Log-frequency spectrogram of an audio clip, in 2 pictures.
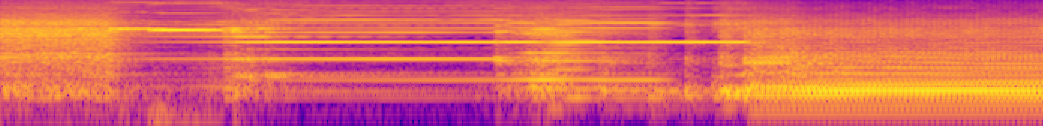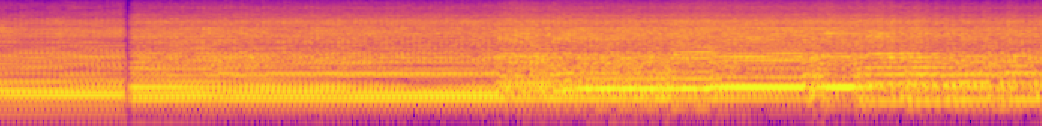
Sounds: playing bass guitar

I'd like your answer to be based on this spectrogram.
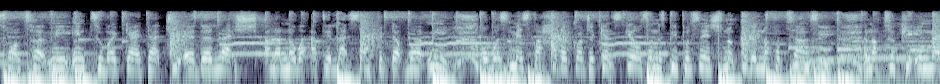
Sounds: music, rhythm and blues

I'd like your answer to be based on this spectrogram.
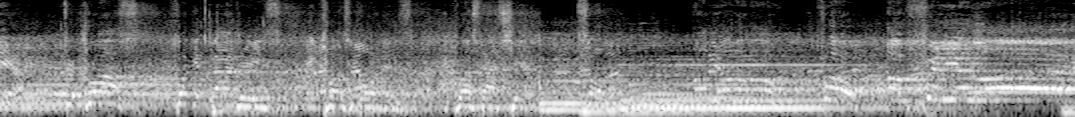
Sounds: music, speech

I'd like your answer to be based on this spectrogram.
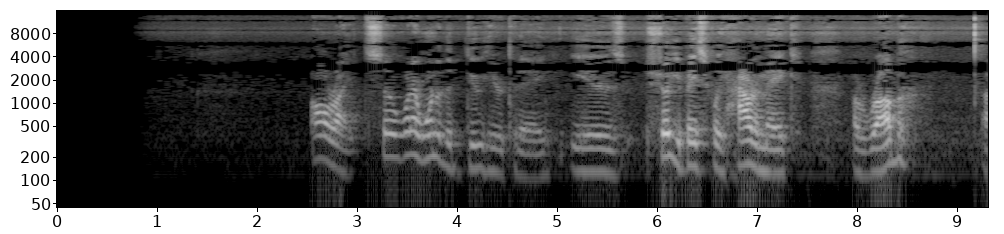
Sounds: inside a small room, silence, speech

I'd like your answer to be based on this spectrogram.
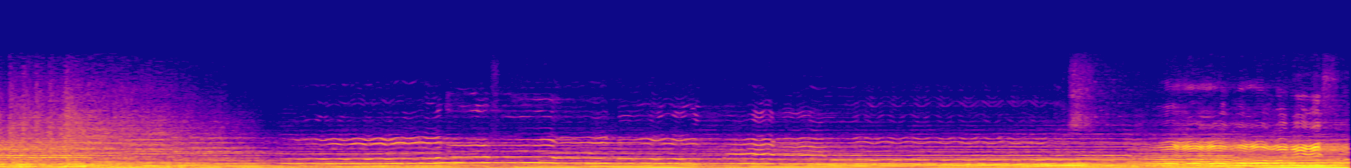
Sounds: theme music, music

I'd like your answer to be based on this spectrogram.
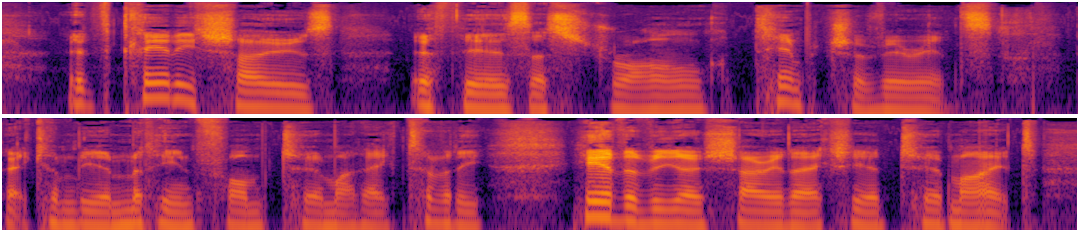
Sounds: speech

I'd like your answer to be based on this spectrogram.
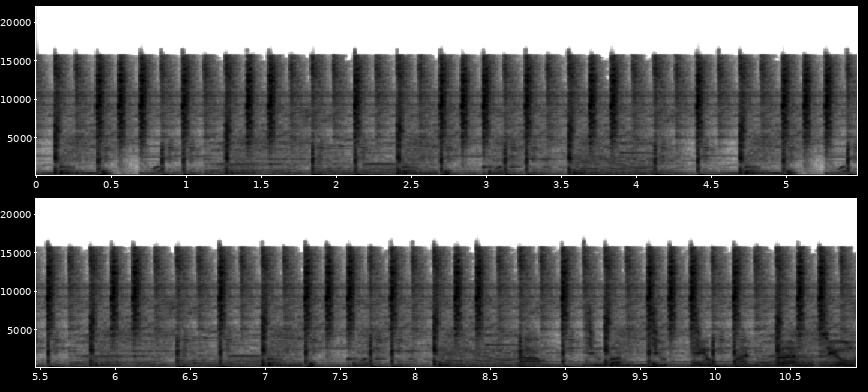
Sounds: music

